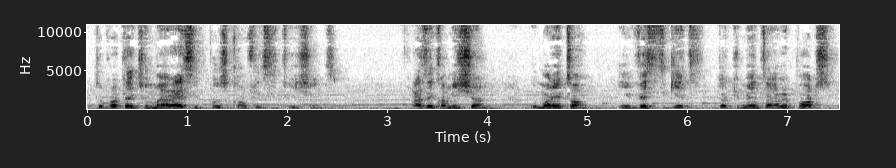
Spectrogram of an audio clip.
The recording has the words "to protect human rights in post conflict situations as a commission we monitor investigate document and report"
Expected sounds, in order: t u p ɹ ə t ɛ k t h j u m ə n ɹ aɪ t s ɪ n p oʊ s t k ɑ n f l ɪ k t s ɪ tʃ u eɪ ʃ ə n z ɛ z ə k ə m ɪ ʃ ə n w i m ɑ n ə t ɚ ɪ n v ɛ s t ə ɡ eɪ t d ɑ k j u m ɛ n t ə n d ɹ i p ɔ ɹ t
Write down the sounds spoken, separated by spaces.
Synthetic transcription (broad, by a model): t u p ɹ ə t ɛ k t h j u m ə n ɹ aɪ t s ɪ n p oʊ s t k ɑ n f l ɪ k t s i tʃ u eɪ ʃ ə n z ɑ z ə k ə m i ʃ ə n w i m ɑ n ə t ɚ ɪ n v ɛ s t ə ɡ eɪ t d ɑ k j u m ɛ n t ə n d ɹ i p ɔ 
